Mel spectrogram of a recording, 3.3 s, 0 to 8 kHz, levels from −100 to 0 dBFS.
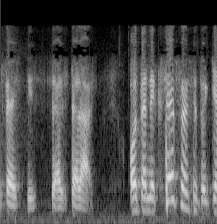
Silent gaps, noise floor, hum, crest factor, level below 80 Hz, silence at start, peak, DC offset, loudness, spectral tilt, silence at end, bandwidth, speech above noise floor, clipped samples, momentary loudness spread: none; -54 dBFS; none; 14 dB; -60 dBFS; 0 s; -6 dBFS; under 0.1%; -20 LUFS; -9 dB/octave; 0 s; 5.8 kHz; 34 dB; under 0.1%; 12 LU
